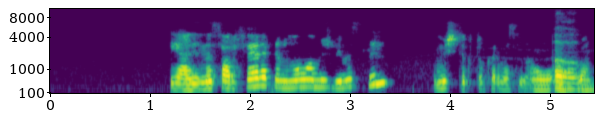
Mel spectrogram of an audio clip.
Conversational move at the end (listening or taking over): taking over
